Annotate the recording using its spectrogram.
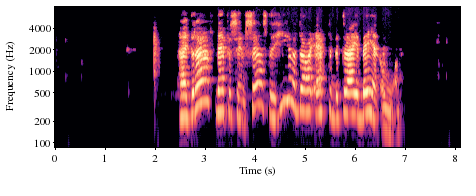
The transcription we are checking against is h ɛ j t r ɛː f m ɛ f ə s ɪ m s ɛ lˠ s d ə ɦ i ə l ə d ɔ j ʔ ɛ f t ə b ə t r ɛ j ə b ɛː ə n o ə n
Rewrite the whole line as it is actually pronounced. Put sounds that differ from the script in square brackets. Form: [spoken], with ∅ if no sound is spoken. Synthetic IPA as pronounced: h ɛ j [d] r [aː] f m ɛ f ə s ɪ m s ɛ lˠ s d ə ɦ i ə l ə d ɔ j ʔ ɛ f t ə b ə t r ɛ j ə b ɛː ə n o ə n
